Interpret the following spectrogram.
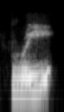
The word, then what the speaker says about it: free: For example, we have the word free, that you know, like in American English is the TH. It is pronounced differently to the T, but in Irish it will be tree. Okay, just like the number.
